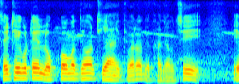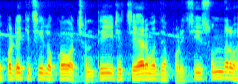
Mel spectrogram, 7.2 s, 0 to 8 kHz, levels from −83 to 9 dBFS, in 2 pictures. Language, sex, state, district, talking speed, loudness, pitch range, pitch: Odia, male, Odisha, Malkangiri, 160 wpm, -18 LUFS, 110-140 Hz, 135 Hz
